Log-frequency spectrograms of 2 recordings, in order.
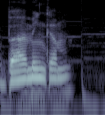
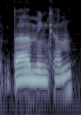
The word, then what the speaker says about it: Birmingham: Number 2, Birmingham. Many people get this one pretty wrong. Like, it's the American pronunciation.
